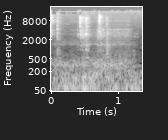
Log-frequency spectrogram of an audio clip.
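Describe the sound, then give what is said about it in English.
Soft, quick clicks of typing on a Japanese computer keyboard, a few scattered keystrokes over a low background hum, ending in a sudden louder thump. “My keyboard is messing up right now.”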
